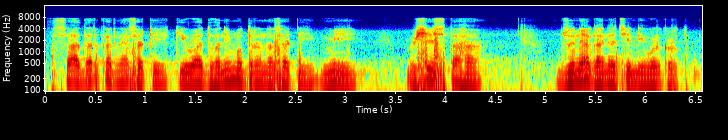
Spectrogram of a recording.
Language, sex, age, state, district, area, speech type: Marathi, male, 30-45, Maharashtra, Buldhana, urban, spontaneous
